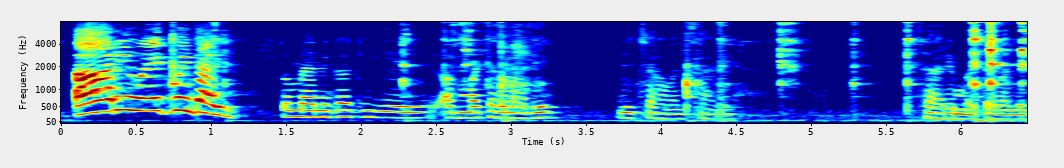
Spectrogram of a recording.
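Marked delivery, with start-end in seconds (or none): 0.1-1.1 high, loud call to someone in another room; loud call to someone away from the mic. Real, not acted. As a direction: call out across the house.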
